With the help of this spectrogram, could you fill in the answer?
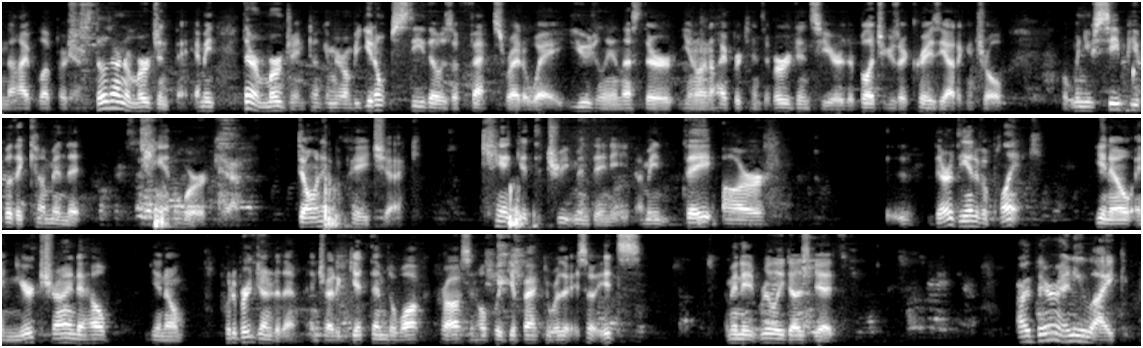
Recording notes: This episode of the Triple D Podcast was recorded at Davis Bakery & Delicatessen.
